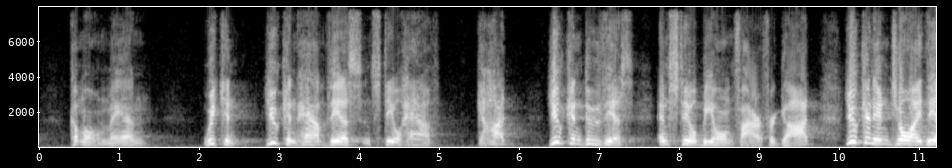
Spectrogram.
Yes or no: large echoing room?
yes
